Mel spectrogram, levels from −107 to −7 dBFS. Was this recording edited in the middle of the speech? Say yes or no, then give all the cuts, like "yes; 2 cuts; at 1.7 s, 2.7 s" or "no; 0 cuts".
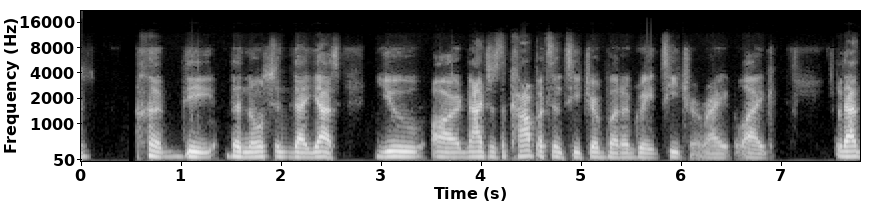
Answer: no; 0 cuts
